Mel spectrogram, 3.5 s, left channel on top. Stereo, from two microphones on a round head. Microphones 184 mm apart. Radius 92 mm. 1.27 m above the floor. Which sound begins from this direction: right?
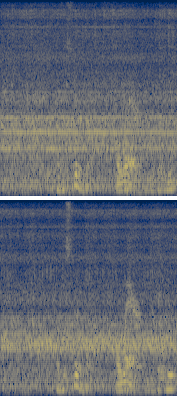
A man speaking, at 1.1 s.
